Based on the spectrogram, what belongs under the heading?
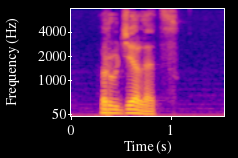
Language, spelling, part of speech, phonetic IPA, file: Polish, rudzielec, noun, [ruˈd͡ʑɛlɛt͡s], Pl-rudzielec.ogg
